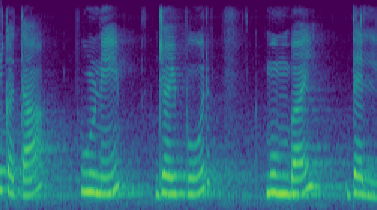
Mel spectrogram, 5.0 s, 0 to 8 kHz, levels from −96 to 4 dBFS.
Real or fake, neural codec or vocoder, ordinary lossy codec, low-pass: real; none; none; 7.2 kHz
